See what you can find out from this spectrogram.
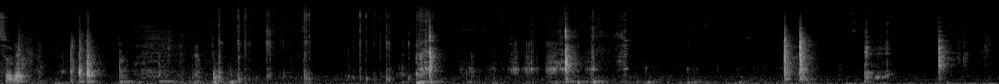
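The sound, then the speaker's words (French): A knife cuts a bell pepper on a board for an omelette, giving a few sharp chopping knocks at irregular intervals with scraping and rubbing between them. A voice talks faintly underneath. “Donc là, je vais découper mon poivron pour le faire”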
